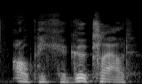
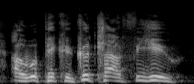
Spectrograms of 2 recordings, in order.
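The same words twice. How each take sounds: First: Said in the usual way. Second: Firmer promise, "will" said in full and stressed; emphatic promise. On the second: Acted. Father promises his daughter a cloud, emphatic on "will". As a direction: lean on "will", pledging it with more force.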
